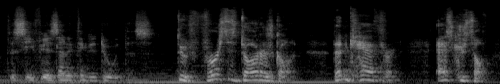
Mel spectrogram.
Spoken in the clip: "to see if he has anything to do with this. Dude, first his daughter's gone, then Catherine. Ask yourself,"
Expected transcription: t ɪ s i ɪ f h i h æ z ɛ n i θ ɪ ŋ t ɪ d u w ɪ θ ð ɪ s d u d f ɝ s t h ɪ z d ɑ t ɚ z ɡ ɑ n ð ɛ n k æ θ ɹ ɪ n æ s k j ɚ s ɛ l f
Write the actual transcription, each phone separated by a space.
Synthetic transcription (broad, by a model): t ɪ s i ɪ f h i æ z ɛ n i θ ɪ ŋ t ɪ d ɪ w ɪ ð ɪ s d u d f ɝ s t h ɪ z d ɑ t ɚ z ɡ ɑ n ð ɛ n k æ θ ɹ ɪ n æ s k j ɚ s ɛ l f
